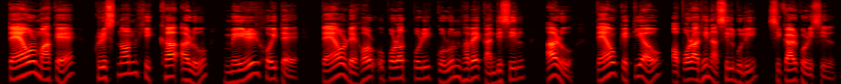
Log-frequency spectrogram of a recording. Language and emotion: Assamese, neutral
